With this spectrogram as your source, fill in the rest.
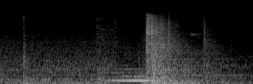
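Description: A heavy door slides open with a whoosh.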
